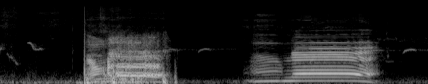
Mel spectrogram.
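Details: Cattle calling herd mates to return to the pen: a harsh, noisy bellow, then after a pause a long, steady, tonal moo, with faint bird whistles in the background.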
